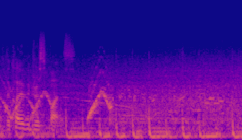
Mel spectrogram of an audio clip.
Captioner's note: siren wailing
